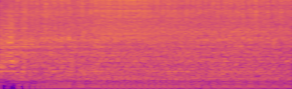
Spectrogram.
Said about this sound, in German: Bis dahin ist noch viel zu tun und deshalb schwingt sich Fried jetzt wieder auf seinen Rasenmäher und macht weiter.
